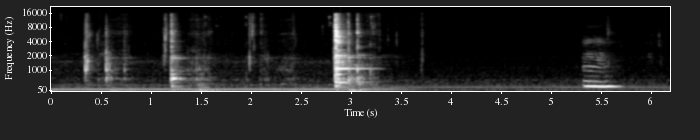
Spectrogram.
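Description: A metal potato masher knocking and clinking against a stainless steel pot while squash and potato soup is mashed, with a few scattered strikes. The loudest strike comes about three seconds in and rings briefly.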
